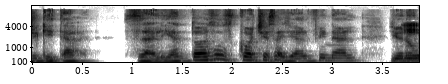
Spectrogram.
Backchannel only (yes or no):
no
